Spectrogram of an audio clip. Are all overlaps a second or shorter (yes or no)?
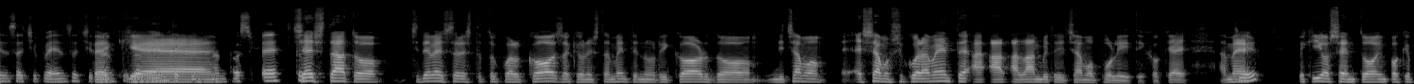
no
